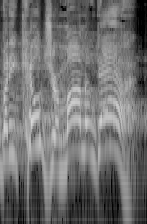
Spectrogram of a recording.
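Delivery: high, accusing call from the back; shouted out. Acted. Someone at the back accuses the grieving son, high shout. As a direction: fling the accusation across the room. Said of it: "shouted out".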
